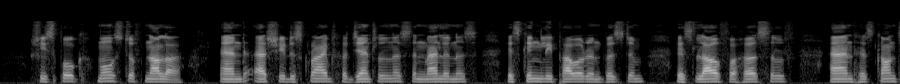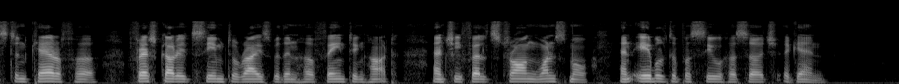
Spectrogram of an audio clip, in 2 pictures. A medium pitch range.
No: narrow, 1.7 semitones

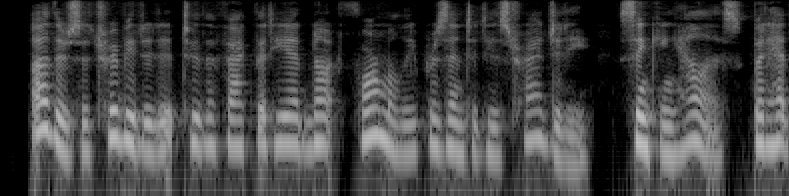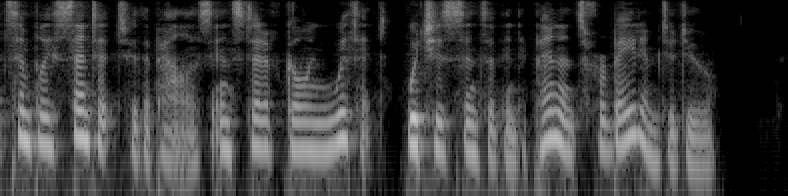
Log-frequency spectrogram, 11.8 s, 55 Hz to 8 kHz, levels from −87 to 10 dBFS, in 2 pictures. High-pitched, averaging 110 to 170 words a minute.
No: high, 195 Hz; average, 195 wpm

